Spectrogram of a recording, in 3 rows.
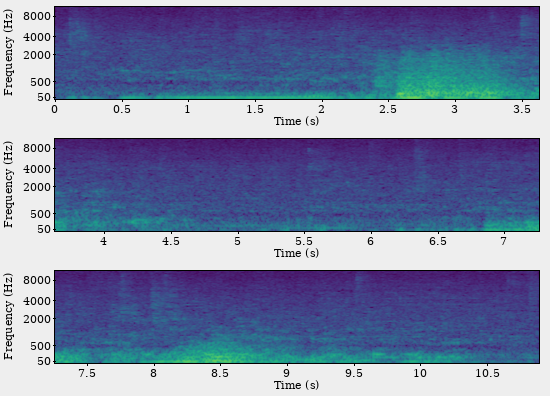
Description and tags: Thunder Storm Daytona 1
Thunder, storm, rain, wind, field-recording
field-recording, rain, storm, Thunder, wind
